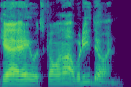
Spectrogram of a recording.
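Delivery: put-on laid-back stoner voice. Retelling finding Steve lounging in pajamas: imitating Steve, laid-back stoner. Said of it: "Is he fucking Dazed and Confused?".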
